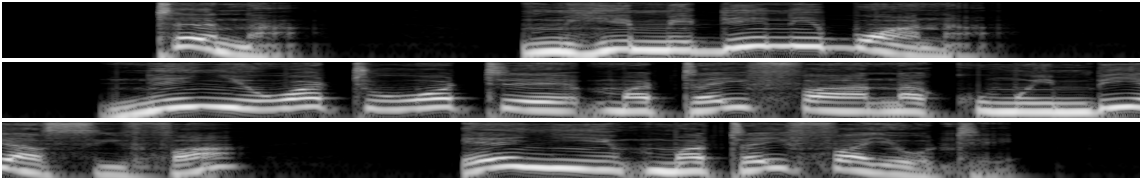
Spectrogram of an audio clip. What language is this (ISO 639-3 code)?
swa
